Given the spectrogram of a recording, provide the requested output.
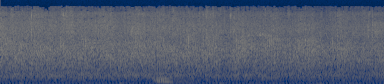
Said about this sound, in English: Now, one more time, can we give Jesus a great big hand of applause? Yes. Thank you, Jesus.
